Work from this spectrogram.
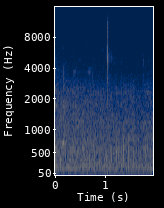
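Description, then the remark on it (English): Helicopters drone faintly overhead, their low rotor chop pulsing steadily beneath a soft wash of background noise, with a brief higher hiss about halfway through. “So we would say, if you're watching via live stream, we've got helicopters and everything happening here.”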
